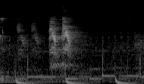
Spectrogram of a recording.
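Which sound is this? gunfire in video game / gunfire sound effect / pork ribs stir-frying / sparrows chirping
sparrows chirping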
